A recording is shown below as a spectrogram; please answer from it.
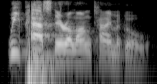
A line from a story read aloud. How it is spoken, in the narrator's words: the bus driver snapped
